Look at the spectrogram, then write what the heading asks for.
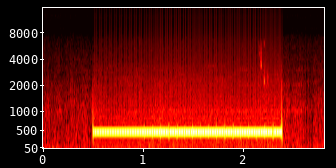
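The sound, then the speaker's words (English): A single steady electronic ringing tone on a phone line as a radio host calls a listener on air, one unbroken burst of about two seconds that starts and stops abruptly, clear and alone with no voices. “Ringing on the air again.”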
